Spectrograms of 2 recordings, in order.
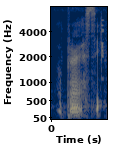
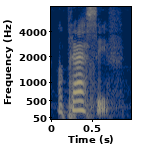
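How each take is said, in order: First: Oppressive, breathed with no voice; whispered oppressive. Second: Said in the usual way. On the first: Shown as a demonstration. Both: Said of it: "geminates are also many a times articulated".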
